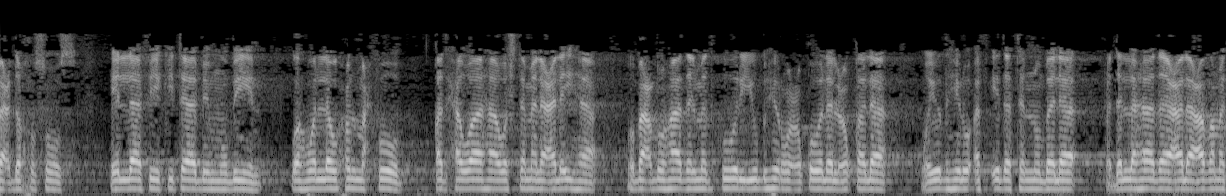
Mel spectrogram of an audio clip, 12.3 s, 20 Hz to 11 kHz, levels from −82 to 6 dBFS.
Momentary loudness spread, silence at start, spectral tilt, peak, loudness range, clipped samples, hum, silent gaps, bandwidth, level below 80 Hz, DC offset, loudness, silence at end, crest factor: 8 LU; 0 s; -6.5 dB/octave; -2 dBFS; 1 LU; under 0.1%; none; none; 6.4 kHz; -46 dBFS; under 0.1%; -17 LUFS; 0 s; 16 dB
